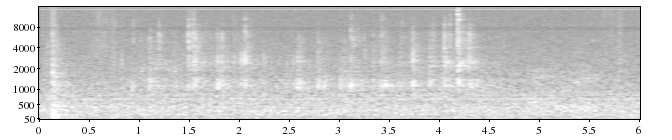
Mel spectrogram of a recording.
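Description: West Highland white terrier puppy eating from a bowl: faint, irregular small clicks and crunches, which stop about four and a half seconds in.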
